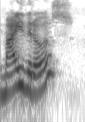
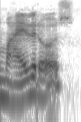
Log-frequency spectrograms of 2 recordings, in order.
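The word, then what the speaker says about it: Maedhros: Ah, bueno, tú me enseñaste a decir Ainulindale, en lugar de Ainulindale, Ainulindale, y gracias a ti, ahora sé que se dice Maedros y no Maedros. – Ahí está. – Pero bueno, aún así se nos escapa. Yo creo que cuando llevas toda tu vida diciendo Maedros, decir de repente Maedros es muy difícil si no lo piensas.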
